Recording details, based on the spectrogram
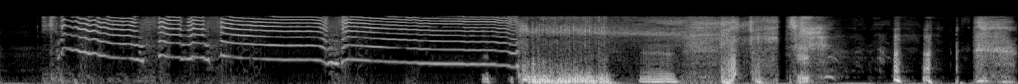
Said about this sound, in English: I can't stop laughing at that one. That's one of my favorite sounds that I ever recorded. Guess what? You know what that was. It was a balloon deflating and flying around the room.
